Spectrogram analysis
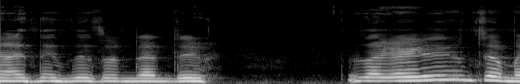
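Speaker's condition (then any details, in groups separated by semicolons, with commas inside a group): Multiple sclerosis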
